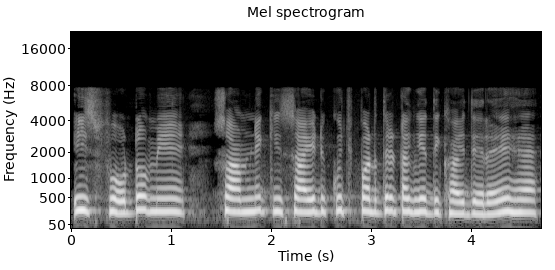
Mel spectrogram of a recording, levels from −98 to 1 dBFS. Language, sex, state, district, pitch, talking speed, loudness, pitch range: Hindi, male, Uttar Pradesh, Shamli, 245 Hz, 165 wpm, -14 LUFS, 230-250 Hz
